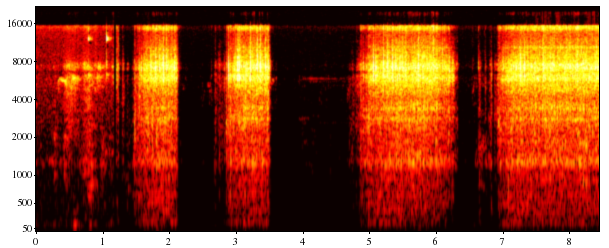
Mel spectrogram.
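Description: A sewing machine stitches the sleeve onto a lined blouse in several bursts of rapid whirring, each lasting about a second or more, separated by short quiet pauses, close and clear.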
